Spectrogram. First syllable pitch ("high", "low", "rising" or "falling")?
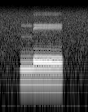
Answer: low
